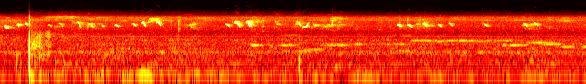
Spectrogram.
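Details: Black Bantam chicks giving many thin, high peeps in small irregular clusters over a steady background hiss, with one sharp knock near the start.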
